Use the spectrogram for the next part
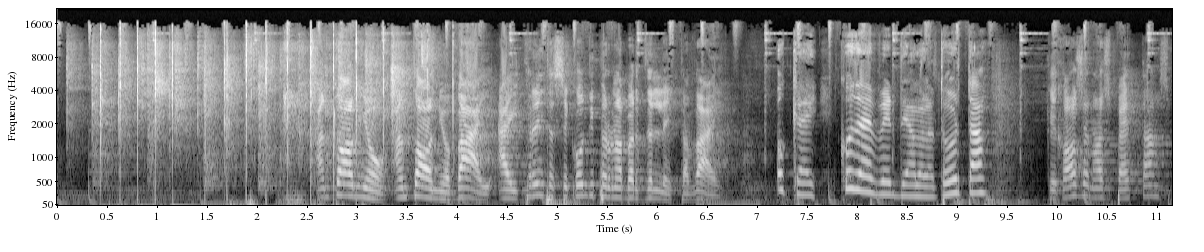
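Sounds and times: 
applause: 0.0 - 4.3
speech: 2.6 - 11.1.

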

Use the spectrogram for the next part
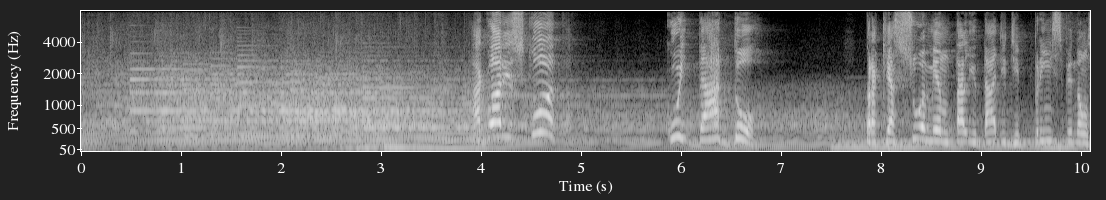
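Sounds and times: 
audience applauding: 0.0 - 5.0
speech: 3.9 - 4.9, 5.9 - 6.8, 7.8 - 10.0.

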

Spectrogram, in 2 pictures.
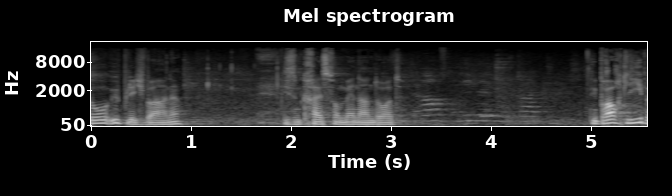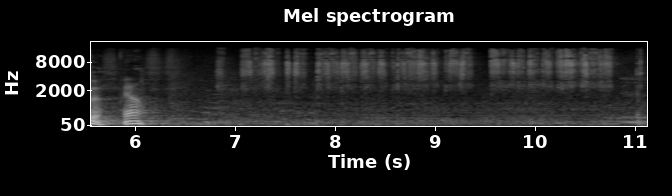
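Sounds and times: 
speech: 0.0 - 1.2, 1.9 - 3.2, 5.0 - 6.2
writing during a group discussion: 6.8 - 10.8.

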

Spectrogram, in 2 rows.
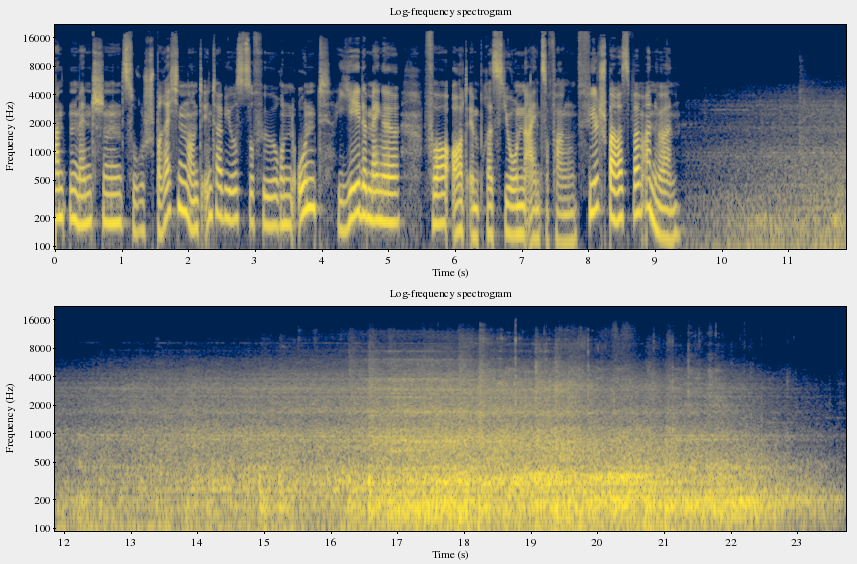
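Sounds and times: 
speech: 0.0 - 9.4
rail car rumbling through a train station: 9.4 - 23.7.

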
